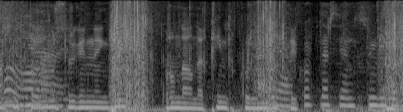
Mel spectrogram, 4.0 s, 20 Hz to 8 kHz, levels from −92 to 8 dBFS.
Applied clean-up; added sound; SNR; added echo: none; Crumpling, crinkling; 2 dB; none.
